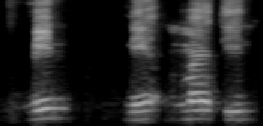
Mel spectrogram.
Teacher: Cuma nak memudahkan dalam bahasa Arab ni biasanya kita akan baca sekali terus. Nun huruf yang sama di dalam Al-Quran, huruf yang pertama mati, huruf yang kedua berbaris, maka dia akan terus masuk huruf yang kedua.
